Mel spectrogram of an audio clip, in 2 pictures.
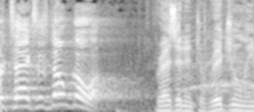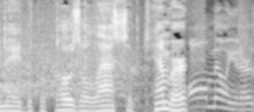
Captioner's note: cheering and applause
